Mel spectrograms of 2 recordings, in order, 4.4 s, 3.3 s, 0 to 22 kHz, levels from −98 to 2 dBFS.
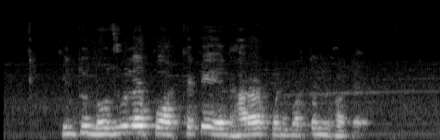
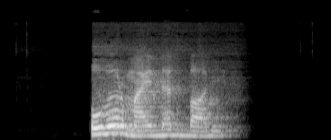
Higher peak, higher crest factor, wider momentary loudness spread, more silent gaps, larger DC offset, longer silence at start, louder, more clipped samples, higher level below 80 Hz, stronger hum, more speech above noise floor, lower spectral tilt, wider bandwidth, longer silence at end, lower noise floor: second, -6 dBFS vs -2 dBFS; about the same, 18 dB vs 18 dB; about the same, 15 LU vs 13 LU; neither; neither; second, 0.6 s vs 0.9 s; second, -23 LUFS vs -16 LUFS; neither; second, -64 dBFS vs -56 dBFS; neither; second, 43 dB vs over 74 dB; first, -11.5 dB/octave vs -9.5 dB/octave; second, 4.4 kHz vs 6 kHz; second, 0.75 s vs 1.05 s; second, -66 dBFS vs under -90 dBFS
